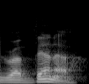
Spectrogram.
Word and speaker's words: Ravenna: But also, my name was Ravenna, Revenna, which was how people pronounce things in the South. They would just kind of lazy tongue. Instead of Ravenna, they would just say Ravenna.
